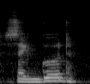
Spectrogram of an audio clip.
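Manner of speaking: ordinary delivery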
